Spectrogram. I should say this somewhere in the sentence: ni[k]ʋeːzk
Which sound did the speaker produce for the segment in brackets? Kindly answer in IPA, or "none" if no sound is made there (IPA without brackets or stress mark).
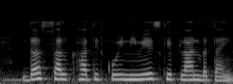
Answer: none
